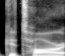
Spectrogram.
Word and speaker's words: guitar: And hey, notice the stress on words like guitar and violin. Honestly, getting that syllable stress right makes a huge difference in sounding fluent.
